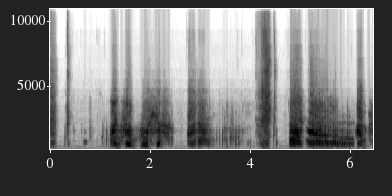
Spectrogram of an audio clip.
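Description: Mattel Larry the Lion Jabber Jaws talking puppet's pull-string voice record playing the lion's recorded phrases in short separate bursts, with a longer held phrase near the end.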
